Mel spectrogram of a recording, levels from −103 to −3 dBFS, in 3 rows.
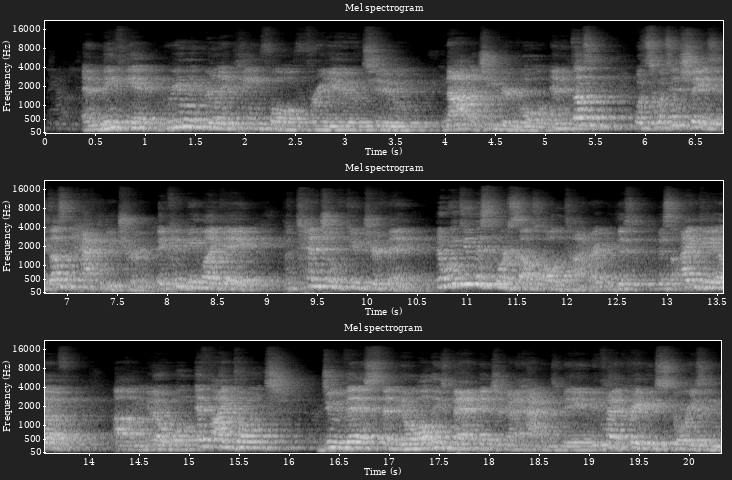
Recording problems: room echo; strong; dies away in 1.1 s
off-mic speech; far
chatter from many people; faint; throughout; 30 dB below the speech

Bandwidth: 18 kHz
